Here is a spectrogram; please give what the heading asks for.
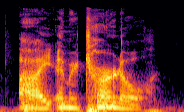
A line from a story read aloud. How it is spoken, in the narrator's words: Santa bellows out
